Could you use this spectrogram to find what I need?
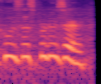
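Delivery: high-pitched demand without extra volume; imitated jealous questioning. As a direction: mimic a suspicious partner demanding an answer. Retold quarrel, jealous demand.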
